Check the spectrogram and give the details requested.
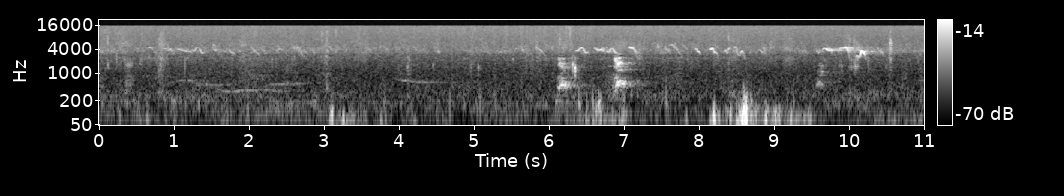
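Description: Faint small birds chirping in the background, with two short squeaks about six and seven seconds in and a few low thumps around eight and a half seconds.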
